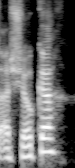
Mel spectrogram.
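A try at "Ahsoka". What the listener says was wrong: It's Soka Tano. It's you don't pronounce the AH, I believe.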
